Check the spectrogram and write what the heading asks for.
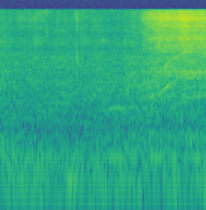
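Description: Outdoor background noise: a steady low rumble, with a high hiss coming in near the end.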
